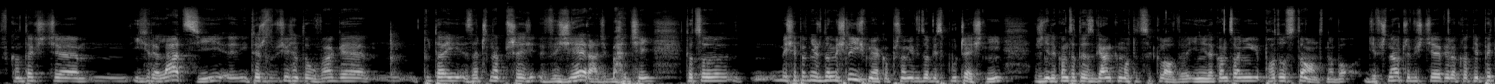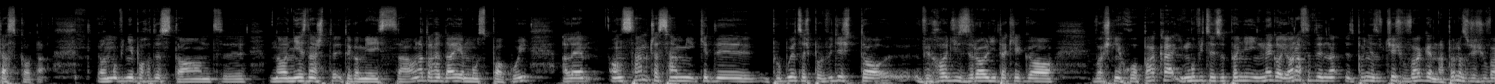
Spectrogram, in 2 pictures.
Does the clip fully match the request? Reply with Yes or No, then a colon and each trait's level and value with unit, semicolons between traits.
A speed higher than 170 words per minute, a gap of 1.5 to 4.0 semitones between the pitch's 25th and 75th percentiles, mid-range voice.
Yes: average, 195 wpm; average, 2.7 semitones; medium, 155 Hz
